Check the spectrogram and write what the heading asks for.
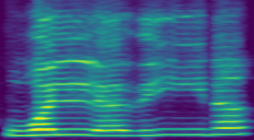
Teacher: والذین، ذال کو نرمی سے ادا کرنا ہے، اور یا جو ہے یہ یا مدہ آ گئی ہے تو مد اصلی کریں گے ہم یہاں پہ ایک الف کے برابر لمبا کریں گے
